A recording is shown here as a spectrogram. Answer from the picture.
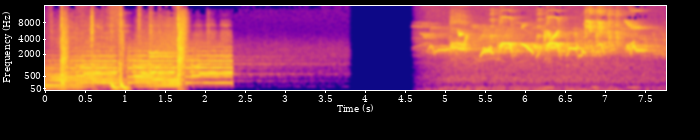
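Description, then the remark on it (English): After a short musical sting and a pause, a bird sings a busy stream of bright, rapid chirps and warbles over faint outdoor hiss, lively. “To human ears, bird songs are beautiful background noise.”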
